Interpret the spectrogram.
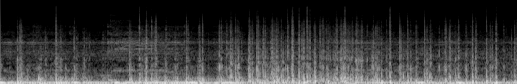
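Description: Fireworks display: many rapid cracks and bangs of bursting aerial shells and crackling fountains, thickening about two seconds in, heard together with music that has a heavy bass.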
